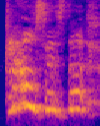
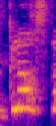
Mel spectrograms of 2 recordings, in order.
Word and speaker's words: Gloucester: about laughing you know i was like ah clown sister oh it's gloucester obviously oh harry which was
